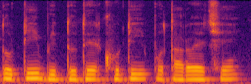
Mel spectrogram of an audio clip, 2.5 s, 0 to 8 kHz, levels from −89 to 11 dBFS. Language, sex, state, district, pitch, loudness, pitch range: Bengali, male, West Bengal, Cooch Behar, 120 Hz, -13 LUFS, 115-125 Hz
